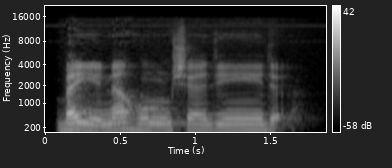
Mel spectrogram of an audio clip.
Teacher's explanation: ميم ساكنة في بينهم، والشين أتى بعد حرف الشين، والشين من حروف الإظهار تظهر كما هي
